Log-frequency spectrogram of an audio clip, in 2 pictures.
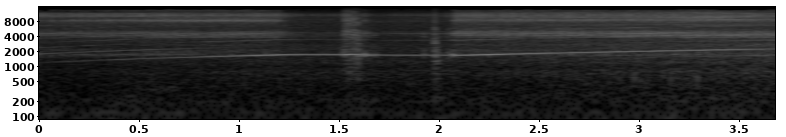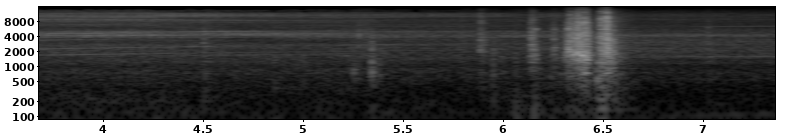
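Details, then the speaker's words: Amiga 1200 with internal CD-ROM drive, disc inserted: smooth whine climbs steadily in pitch as disc spins up, then light seek clicks, CD icon appears on Workbench; normal CD-ROM spin-up. "that okay so you've heard the uh CD ROM drive um in action there and you can hear that it's working and the little symbol has appeared on the workbench"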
